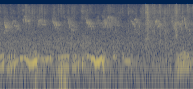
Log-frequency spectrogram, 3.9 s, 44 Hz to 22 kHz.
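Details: Blondinette fancy pigeons, a 2012 breeding, giving low throaty rolling coos in several bursts, one louder coo near the middle, with soft bird chatter behind.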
